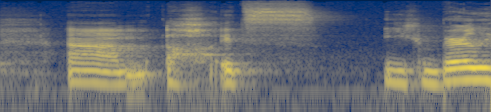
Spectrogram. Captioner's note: sighs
